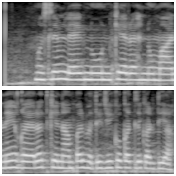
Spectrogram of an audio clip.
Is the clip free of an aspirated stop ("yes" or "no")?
yes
